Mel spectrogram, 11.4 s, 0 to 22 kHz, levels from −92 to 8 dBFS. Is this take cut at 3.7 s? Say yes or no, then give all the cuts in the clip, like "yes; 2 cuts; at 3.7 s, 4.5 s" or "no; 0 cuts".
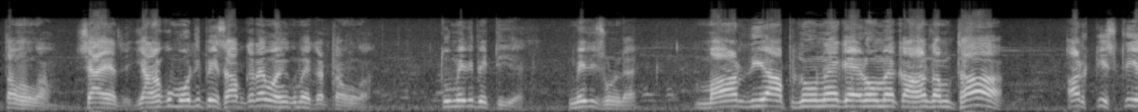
no; 0 cuts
